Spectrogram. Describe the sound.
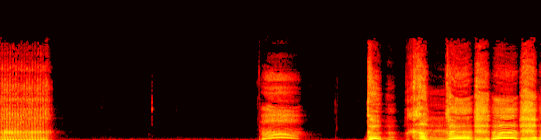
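A voice imitates the heavy snoring of a man who stops breathing in his sleep: a long pause, one rasping snore, then a rapid burst of loud, choking snorts and gasps for air, harsh.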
